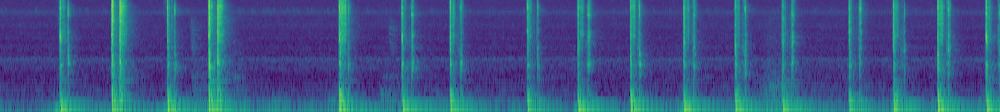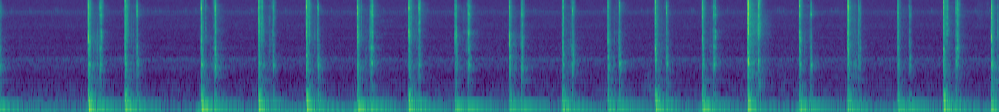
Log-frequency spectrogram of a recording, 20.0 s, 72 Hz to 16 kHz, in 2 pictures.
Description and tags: computer keyboard slow 1
Writing on a desktop computer keyboard slowly.
computer, desktop, keyboard, typing, writing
